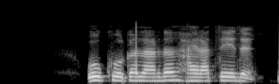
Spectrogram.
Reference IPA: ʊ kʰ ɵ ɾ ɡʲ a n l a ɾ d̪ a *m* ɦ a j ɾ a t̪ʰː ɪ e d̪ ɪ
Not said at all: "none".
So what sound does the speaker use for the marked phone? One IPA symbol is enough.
n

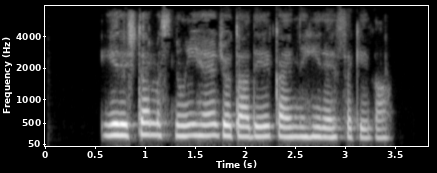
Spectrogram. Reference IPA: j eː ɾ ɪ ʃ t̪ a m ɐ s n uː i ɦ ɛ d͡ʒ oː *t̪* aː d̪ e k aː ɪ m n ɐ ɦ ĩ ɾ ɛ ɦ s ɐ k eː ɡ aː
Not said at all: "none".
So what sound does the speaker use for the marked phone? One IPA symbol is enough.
t̪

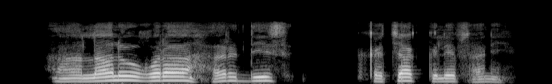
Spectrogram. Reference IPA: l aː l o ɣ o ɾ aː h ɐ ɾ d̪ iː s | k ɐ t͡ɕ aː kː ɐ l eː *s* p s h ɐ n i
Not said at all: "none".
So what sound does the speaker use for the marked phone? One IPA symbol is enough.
none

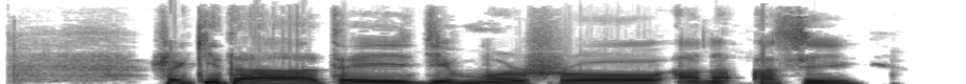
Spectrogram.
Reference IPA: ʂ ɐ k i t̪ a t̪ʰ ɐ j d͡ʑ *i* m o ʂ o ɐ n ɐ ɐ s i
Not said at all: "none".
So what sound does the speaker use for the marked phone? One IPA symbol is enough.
i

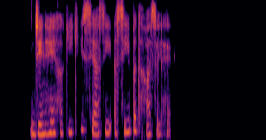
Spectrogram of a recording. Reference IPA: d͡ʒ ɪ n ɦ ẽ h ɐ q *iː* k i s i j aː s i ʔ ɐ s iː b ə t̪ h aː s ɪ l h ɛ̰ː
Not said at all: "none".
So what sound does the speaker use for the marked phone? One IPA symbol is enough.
iː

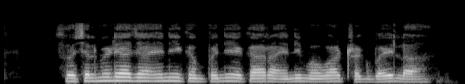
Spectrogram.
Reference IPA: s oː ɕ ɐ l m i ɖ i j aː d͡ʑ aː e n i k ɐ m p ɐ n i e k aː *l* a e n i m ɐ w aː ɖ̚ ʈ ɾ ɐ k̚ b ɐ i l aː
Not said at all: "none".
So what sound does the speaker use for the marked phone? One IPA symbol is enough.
ɾ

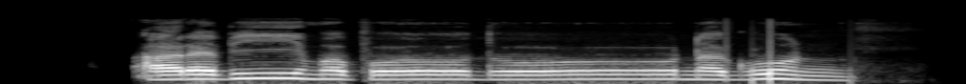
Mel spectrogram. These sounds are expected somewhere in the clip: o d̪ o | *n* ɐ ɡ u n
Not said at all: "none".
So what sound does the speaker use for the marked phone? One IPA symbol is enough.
n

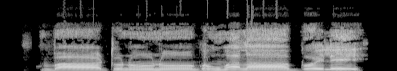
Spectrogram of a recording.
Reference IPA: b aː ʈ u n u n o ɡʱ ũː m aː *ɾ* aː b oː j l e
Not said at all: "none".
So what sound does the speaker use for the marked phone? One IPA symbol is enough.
l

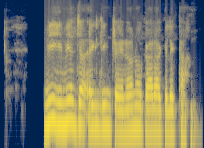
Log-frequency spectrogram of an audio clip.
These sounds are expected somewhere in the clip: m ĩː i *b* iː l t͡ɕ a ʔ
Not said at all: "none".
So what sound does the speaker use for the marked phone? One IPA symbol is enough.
m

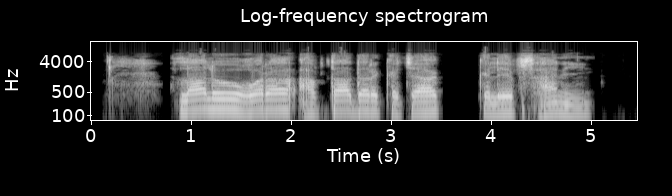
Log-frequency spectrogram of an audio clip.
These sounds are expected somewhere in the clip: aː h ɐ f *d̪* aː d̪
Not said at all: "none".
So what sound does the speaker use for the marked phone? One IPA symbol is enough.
t̪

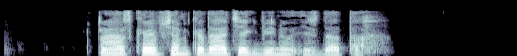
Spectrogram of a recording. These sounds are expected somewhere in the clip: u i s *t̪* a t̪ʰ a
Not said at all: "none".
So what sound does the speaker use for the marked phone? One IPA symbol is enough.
d̪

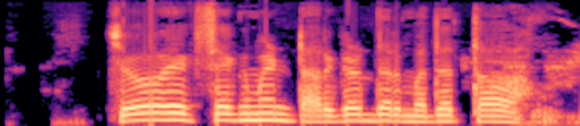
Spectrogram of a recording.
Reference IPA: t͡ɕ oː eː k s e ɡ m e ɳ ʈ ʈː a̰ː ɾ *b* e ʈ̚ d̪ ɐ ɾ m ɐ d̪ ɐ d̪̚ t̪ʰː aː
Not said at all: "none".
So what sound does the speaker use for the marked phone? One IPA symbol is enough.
ɡ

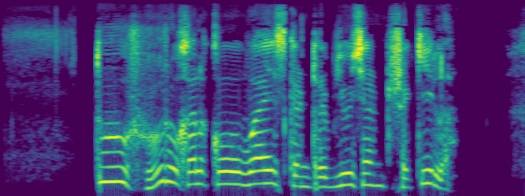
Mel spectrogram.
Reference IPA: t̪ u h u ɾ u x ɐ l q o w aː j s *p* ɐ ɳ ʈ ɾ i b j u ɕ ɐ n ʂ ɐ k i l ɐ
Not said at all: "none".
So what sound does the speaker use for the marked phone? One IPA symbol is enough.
k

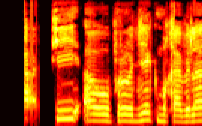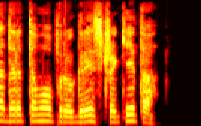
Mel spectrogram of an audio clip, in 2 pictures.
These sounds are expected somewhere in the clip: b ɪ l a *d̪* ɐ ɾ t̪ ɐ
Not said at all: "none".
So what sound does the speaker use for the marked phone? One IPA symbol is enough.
d̪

